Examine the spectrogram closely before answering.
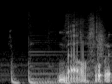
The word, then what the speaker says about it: Malfoy: everybody names no no there's supposed to be an L moloy right Malfoy Malfoy okay Maloy okay so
